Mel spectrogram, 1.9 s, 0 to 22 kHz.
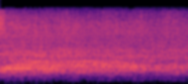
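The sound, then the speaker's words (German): Cheering in some rows of the European Parliament as President Roberta Metsola announces the adoption of the Nature Restoration Law, passed 336 to 300: a dense, steady roar of many voices and whoops holding at an even, fairly loud level for a couple of seconds without a break. “Es brach in einigen Reihen im Europaparlament Jubel aus, als Präsidentin Roberta Metzola das Ergebnis der Abstimmung über das sogenannte Gesetz zur Wiederherstellung der Natur verkündete.”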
